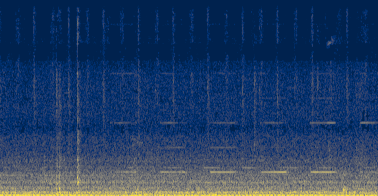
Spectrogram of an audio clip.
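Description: Bus reverse-warning beeper sounding regular short beeps from about two seconds in, with the bus engine idling underneath: the bus has been put into reverse.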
